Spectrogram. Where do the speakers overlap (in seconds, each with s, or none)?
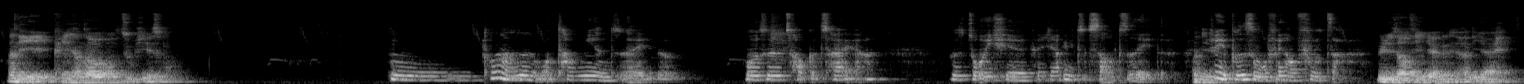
none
